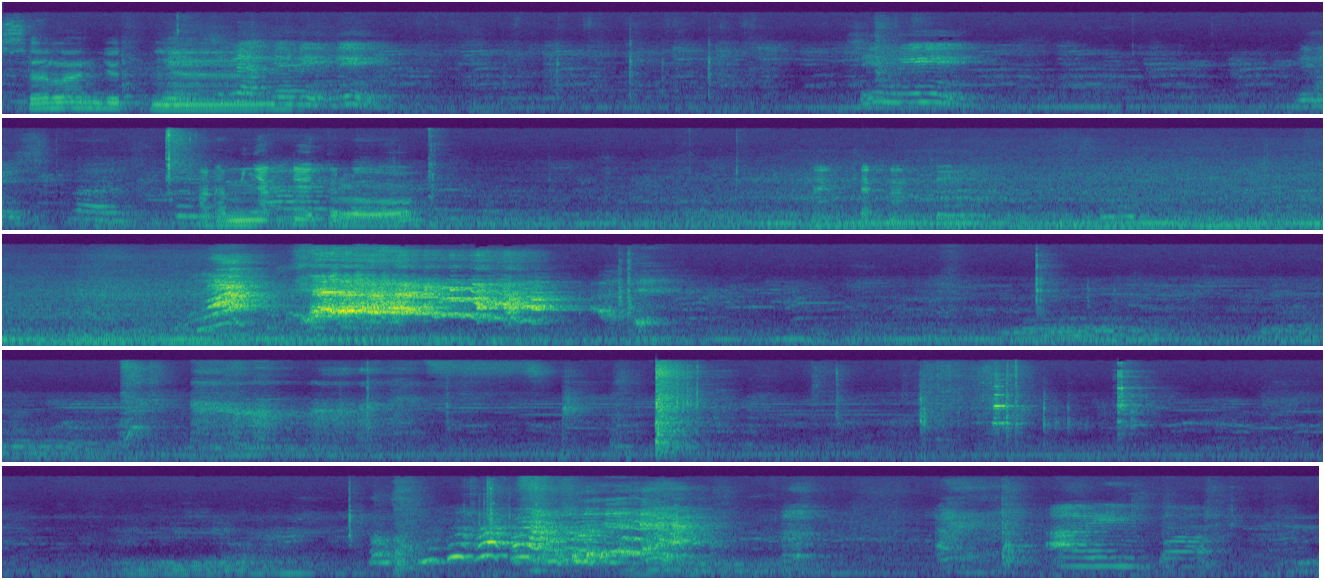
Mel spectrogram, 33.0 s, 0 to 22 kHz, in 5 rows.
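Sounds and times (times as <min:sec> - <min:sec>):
child laughing loudly: 0:14.2 - 0:16.6, 0:28.3 - 0:30.5.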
